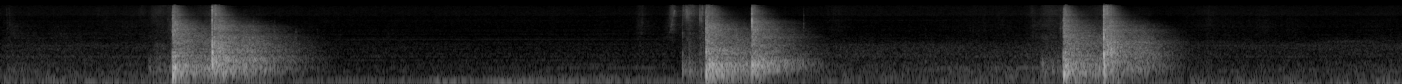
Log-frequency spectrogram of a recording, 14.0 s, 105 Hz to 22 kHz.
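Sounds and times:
ball smacking into leather mitt: 1.6s - 2.9s, 6.8s - 8.2s, 10.4s - 11.7s.

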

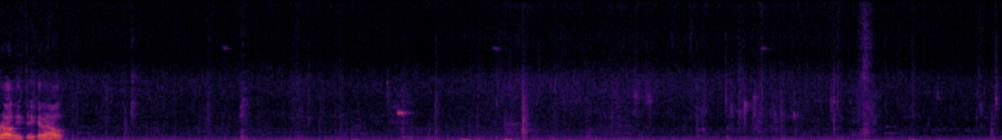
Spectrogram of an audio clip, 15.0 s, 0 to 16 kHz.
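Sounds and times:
dough deep-frying in oil: 0.0s - 15.0s.

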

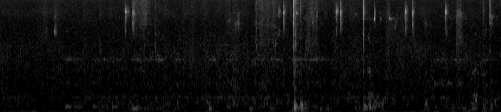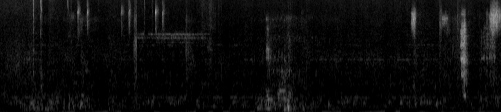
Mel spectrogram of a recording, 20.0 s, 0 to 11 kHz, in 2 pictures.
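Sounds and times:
faint clicks and taps: 0.9s - 14.6s.

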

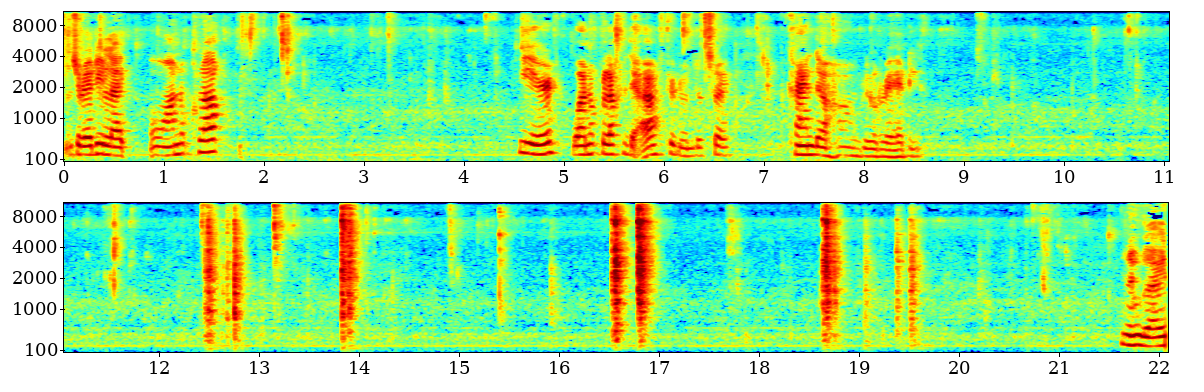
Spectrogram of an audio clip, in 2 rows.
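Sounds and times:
soft chewing: 1.6s - 4.6s, 6.2s - 7.3s, 8.6s - 12.3s, 13.0s - 15.8s, 17.6s - 18.5s, 19.8s - 21.7s.

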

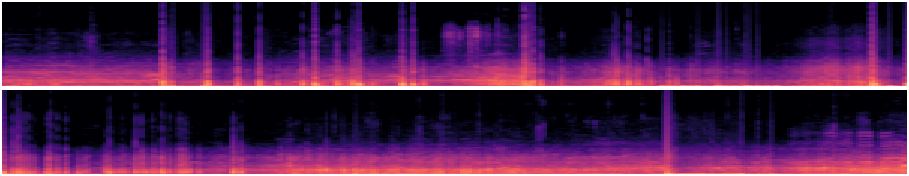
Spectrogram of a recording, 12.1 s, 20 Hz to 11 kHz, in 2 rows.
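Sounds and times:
fireworks crackling: 0.4s - 12.0s
fireworks bangs: 0.6s - 12.0s
low rumble: 7.3s - 12.0s.

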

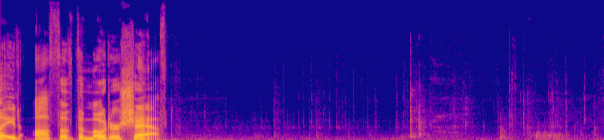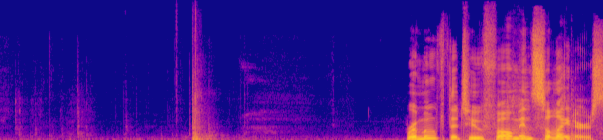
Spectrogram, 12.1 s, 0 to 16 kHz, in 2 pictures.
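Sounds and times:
plastic clicks and rustling: 1.7s - 8.2s.

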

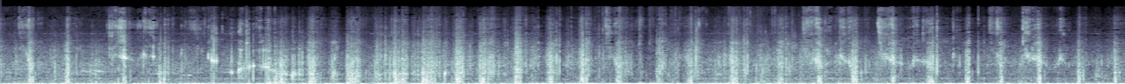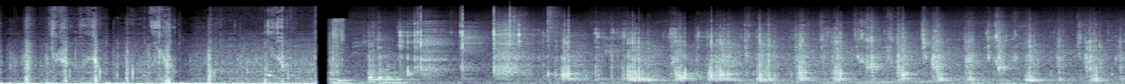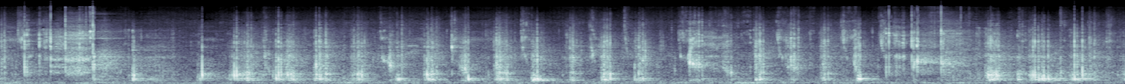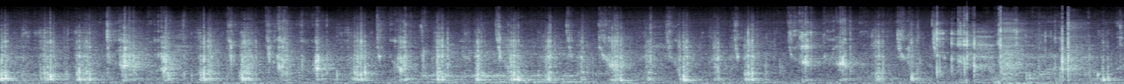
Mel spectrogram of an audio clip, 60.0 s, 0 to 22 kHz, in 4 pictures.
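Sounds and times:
ice crunching between teeth: 0.0s - 18.9s, 21.6s - 32.0s, 32.6s - 59.9s.

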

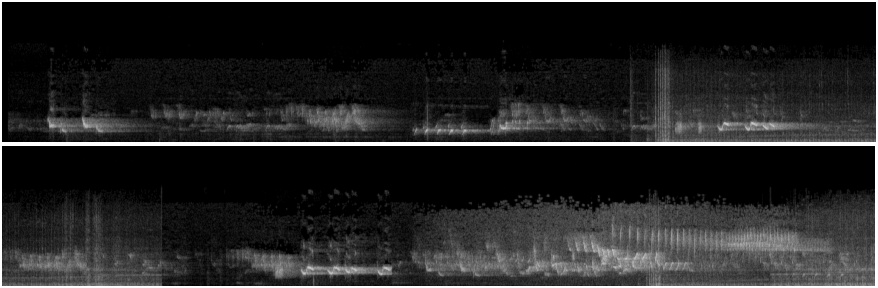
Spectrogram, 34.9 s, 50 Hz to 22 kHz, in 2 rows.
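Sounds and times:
small birds chirping: 0.2s - 34.9s
steady motor running: 12.6s - 20.7s, 29.9s - 34.9s.

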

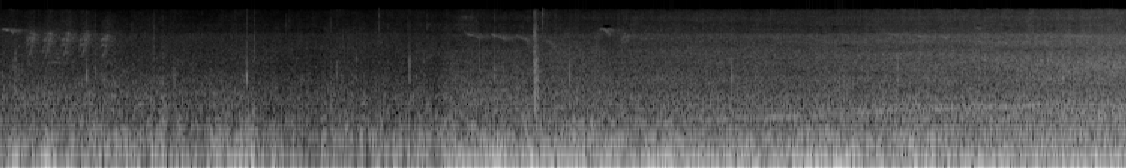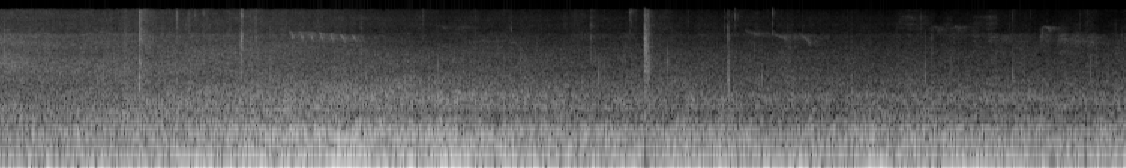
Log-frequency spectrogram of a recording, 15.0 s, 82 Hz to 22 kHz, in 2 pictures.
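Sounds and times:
low traffic rumble: 0.0s - 15.0s
vehicle passing: 2.9s - 15.0s
faint sharp clicks: 8.4s - 9.3s, 11.7s - 12.4s.

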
